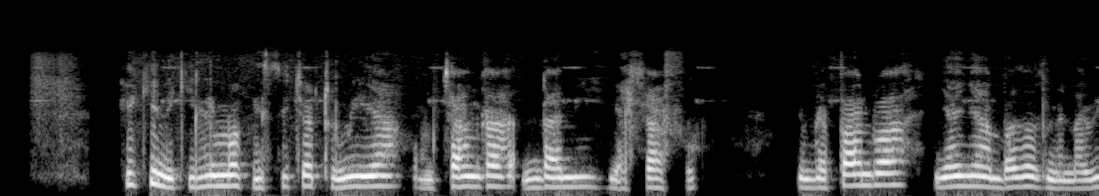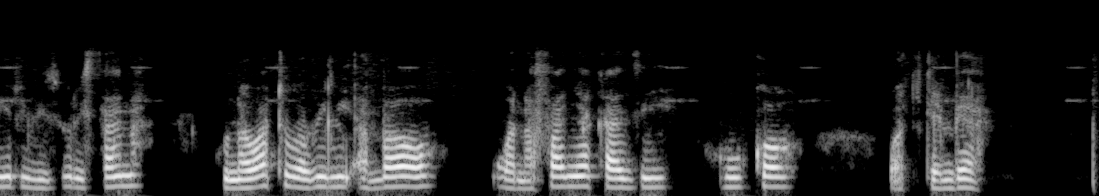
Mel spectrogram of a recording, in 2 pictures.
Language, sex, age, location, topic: Swahili, female, 36-49, Nairobi, agriculture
